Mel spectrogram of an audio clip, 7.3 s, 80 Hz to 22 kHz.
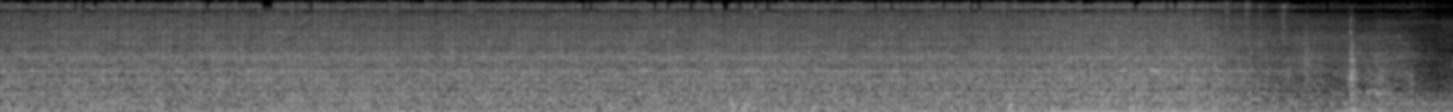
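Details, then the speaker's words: Buick 3.9 L V6 with too much propane fed into the intake: rough, uneven idle that falters and fades until the engine stalls from the over-rich mixture. "you can hear the rough idle takes a little bit of time but eventually with too much propane in the system the car will cease to"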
